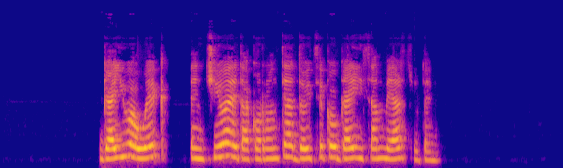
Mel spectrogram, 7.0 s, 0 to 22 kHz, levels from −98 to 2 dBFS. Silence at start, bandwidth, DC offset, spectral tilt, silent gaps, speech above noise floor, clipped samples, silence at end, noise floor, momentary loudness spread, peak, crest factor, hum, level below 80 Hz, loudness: 1.25 s; 9 kHz; under 0.1%; -5 dB/octave; none; over 73 dB; under 0.1%; 1.6 s; under -90 dBFS; 17 LU; -2 dBFS; 16 dB; none; -72 dBFS; -17 LUFS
